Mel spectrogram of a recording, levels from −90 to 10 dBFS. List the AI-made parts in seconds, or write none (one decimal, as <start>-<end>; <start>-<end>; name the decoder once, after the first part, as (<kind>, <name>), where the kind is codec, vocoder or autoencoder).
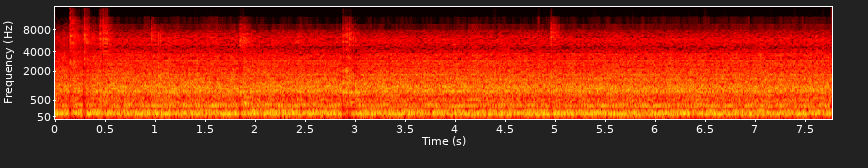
1.5-3.7 (vocoder, BigVGAN v2); 4.2-4.9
